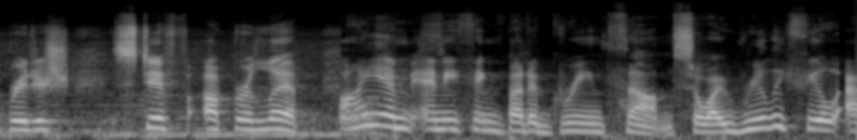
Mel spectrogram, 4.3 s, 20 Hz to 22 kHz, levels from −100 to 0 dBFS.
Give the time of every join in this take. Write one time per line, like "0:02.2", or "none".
0:01.7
